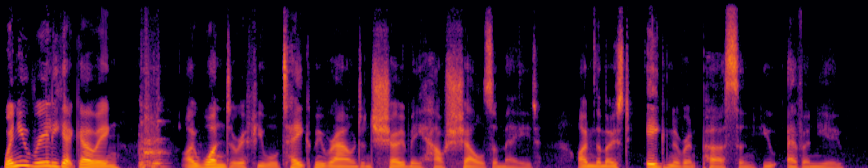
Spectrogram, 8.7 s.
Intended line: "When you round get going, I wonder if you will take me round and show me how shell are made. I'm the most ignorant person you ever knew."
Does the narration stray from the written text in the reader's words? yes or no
yes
